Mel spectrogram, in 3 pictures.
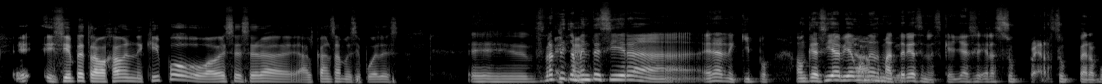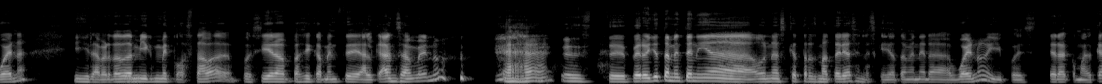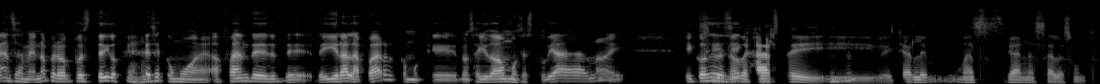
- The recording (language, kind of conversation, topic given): Spanish, podcast, ¿Quién fue la persona que más te guió en tu carrera y por qué?
- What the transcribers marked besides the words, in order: laugh; chuckle; laugh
